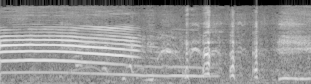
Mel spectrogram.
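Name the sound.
voice imitating crying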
